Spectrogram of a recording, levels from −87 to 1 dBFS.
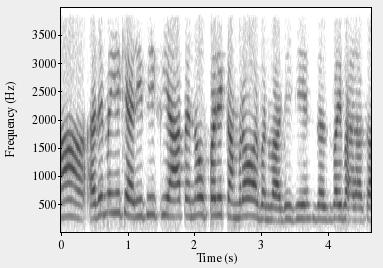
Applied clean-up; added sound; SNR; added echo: none; none; none; none.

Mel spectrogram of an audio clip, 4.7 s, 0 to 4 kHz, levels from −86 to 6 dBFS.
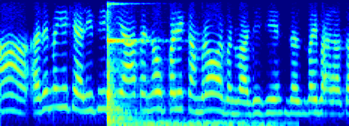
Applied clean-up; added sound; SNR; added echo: none; Piano; 0 dB; none.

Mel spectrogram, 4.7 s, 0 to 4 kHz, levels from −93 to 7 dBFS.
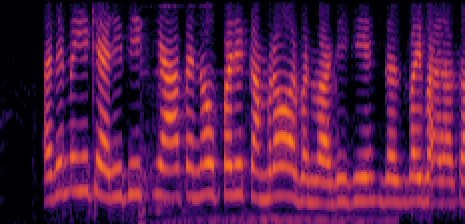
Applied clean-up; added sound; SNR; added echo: neural mask model DeepFilterNet 3.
